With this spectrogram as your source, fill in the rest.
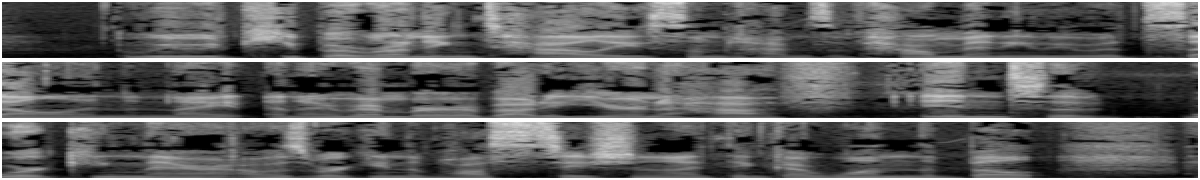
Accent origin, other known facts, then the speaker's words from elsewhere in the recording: East Coast, United States; I'm from the East Coast, and I was got a job in New York working for a gourmet magazine right out of college.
